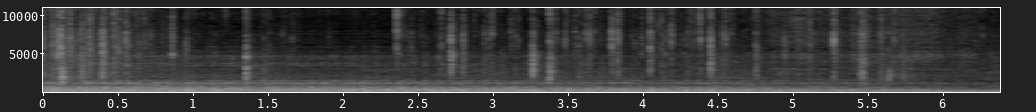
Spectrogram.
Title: Ford Transit lower joint ball and wheel bearing bad noise.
